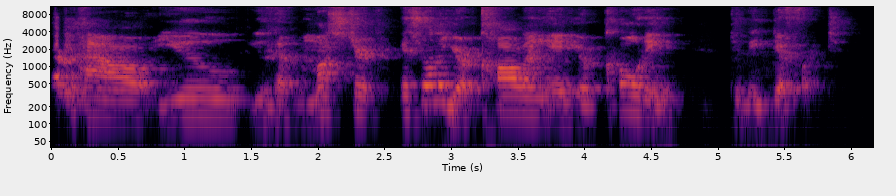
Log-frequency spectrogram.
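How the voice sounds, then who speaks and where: With very wide pitch swings, a man speaks at a fairly high pitch. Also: moderate pace. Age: 70s. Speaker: bishop, panelist. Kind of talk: panel discussion.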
